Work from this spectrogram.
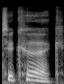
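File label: "to cook", English, female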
